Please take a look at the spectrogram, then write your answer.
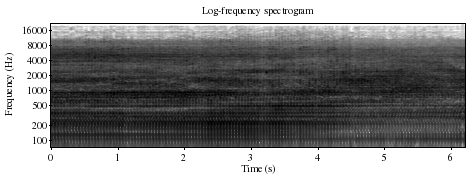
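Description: A diesel engine drives a pump drawing groundwater to water trees, a loud, steady, close chugging drone that runs without a break.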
